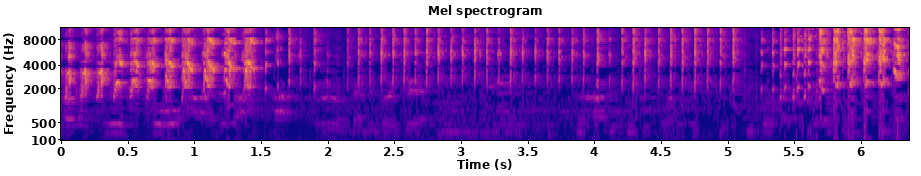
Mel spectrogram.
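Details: Lovebird song used to train young lovebirds: bursts of high, rapid chattering interrupted by two brief gaps, the trilling returning louder and harsher at the end.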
